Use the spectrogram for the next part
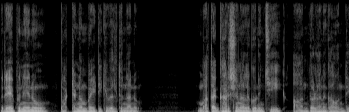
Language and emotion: Telugu, fearful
